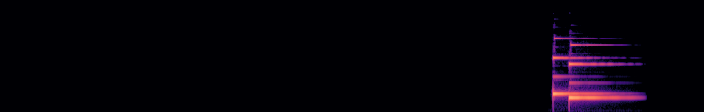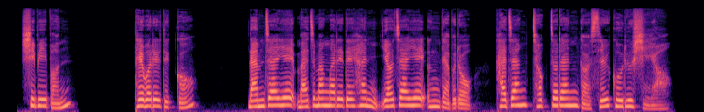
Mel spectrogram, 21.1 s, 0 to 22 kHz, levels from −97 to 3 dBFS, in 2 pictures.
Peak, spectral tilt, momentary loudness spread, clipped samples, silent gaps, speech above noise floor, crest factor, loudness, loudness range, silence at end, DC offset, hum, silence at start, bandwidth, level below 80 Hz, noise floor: -4 dBFS; -4 dB/octave; 12 LU; under 0.1%; 9.73-10.80 s, 11.74-12.57 s; 45 dB; 20 dB; -21 LUFS; 7 LU; 0.55 s; under 0.1%; none; 8.3 s; 16 kHz; -62 dBFS; -65 dBFS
